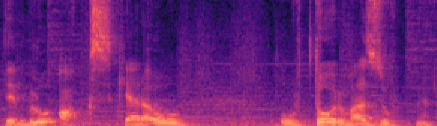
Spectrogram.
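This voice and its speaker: A man co-hosting a casual film talk show, speaking in a relaxed, meandering way with many fillers. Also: mid-range voice, measured pace. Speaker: podcast co-host. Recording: roomy echo, faint guitar music.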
